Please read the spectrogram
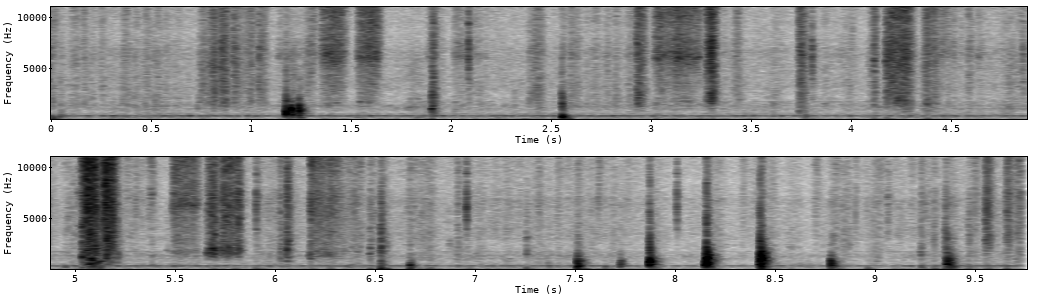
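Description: Homemade pasta dough being worked into a thin sheet on a kitchen countertop, first with a wooden rolling pin and then pressed out by hand: soft rubbing and scattered knocks and taps, coming faster in the second half, over a steady low hum.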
